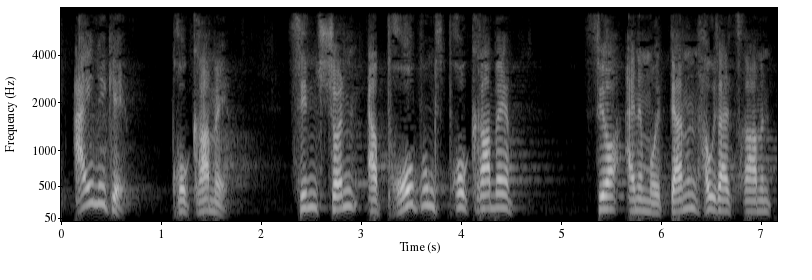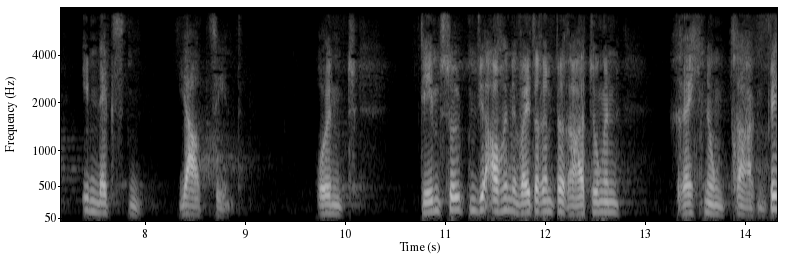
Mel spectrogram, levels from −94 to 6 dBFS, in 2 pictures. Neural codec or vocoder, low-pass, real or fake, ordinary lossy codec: none; 7.2 kHz; real; none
